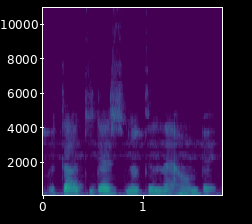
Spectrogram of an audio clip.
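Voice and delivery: ordinary talk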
